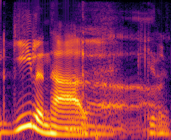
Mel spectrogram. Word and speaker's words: Gyllenhaal: Jake Gyllenhaal. Nah, don't. Do you know how you actually? Do you know how you actually pronounce his name? Because he's from Finland. Jake Tiny Hands Gyllenhaal. It's actually Gyllenhaal.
